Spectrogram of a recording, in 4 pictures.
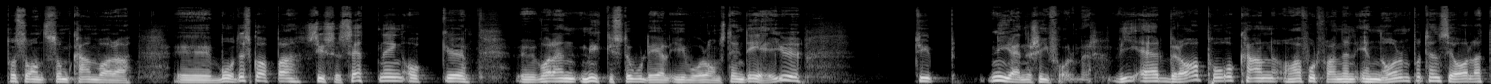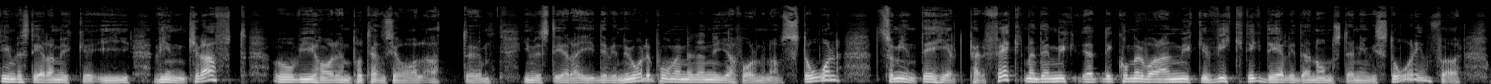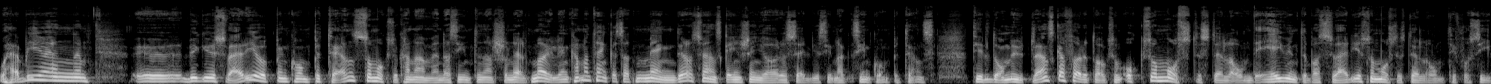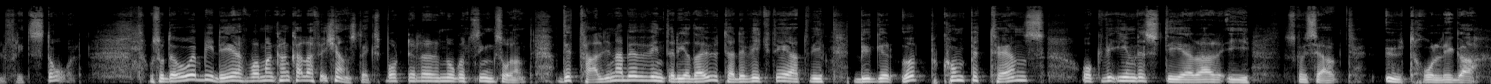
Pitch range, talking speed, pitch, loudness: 105-150 Hz, 175 wpm, 125 Hz, -17 LUFS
